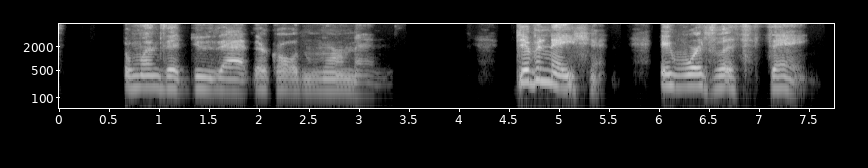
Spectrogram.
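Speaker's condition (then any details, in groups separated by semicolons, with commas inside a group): Brain injury; about 10 years after injury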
